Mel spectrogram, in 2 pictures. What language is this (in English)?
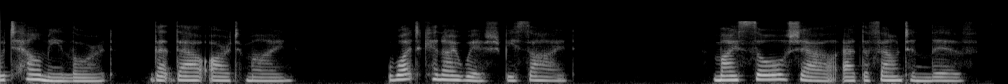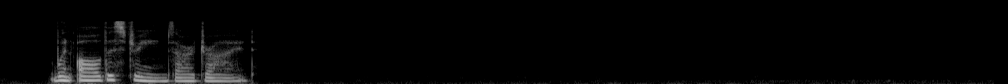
English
